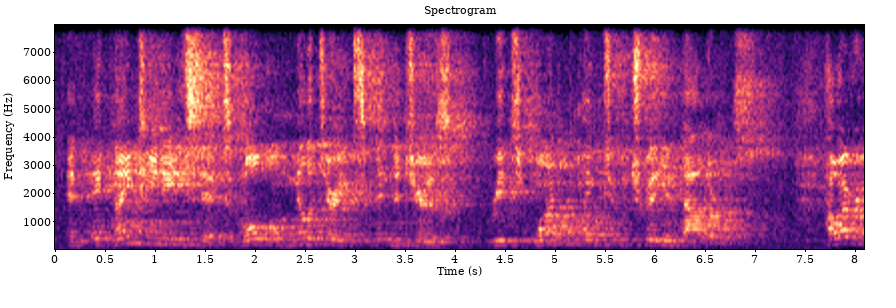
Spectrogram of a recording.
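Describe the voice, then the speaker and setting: A man delivering a sermon, speaking emphatically and deliberately with rhetorical questions and pauses in a large auditorium. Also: high-pitched, bright, forceful tone. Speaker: preacher giving a public address. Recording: echoey hall from far off, faint noise.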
